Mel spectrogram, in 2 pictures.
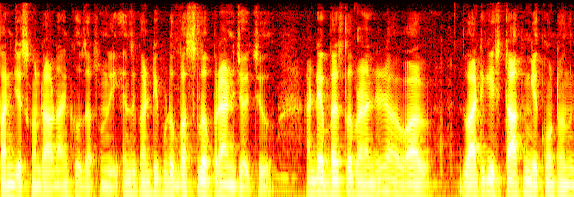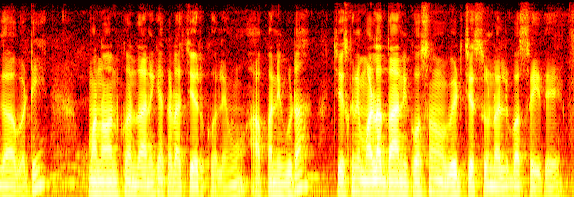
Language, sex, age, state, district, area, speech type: Telugu, male, 45-60, Andhra Pradesh, Nellore, urban, spontaneous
